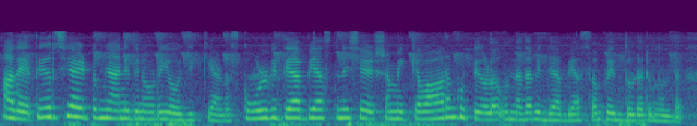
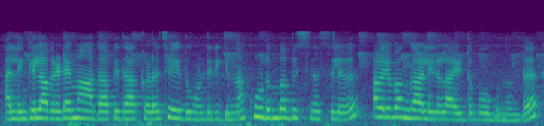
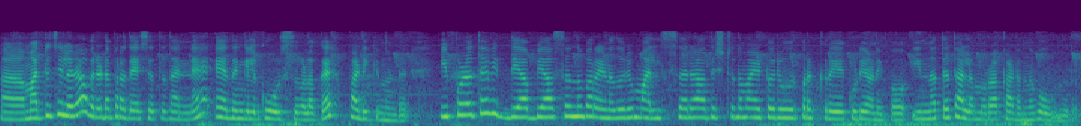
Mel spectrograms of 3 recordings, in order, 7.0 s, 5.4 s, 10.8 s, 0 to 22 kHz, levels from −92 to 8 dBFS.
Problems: constant background noise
